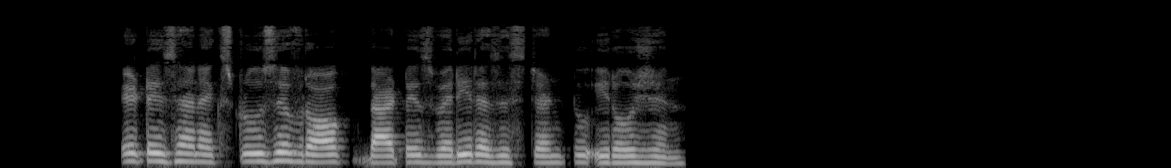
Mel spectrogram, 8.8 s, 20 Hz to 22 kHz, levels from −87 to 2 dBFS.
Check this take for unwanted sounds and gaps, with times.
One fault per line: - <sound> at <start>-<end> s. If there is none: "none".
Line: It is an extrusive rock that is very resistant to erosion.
none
